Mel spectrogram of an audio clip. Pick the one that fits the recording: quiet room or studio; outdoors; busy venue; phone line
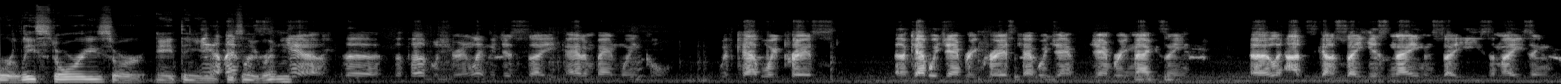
phone line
